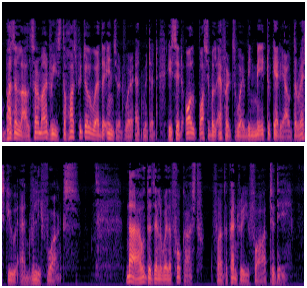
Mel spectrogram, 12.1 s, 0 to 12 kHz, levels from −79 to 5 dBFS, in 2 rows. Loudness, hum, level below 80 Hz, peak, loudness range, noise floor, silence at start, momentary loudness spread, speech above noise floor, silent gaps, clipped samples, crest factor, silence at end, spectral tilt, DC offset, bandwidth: -26 LUFS; none; -54 dBFS; -4 dBFS; 3 LU; -46 dBFS; 0 s; 14 LU; 20 dB; none; under 0.1%; 22 dB; 0.25 s; -5 dB/octave; under 0.1%; 8 kHz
